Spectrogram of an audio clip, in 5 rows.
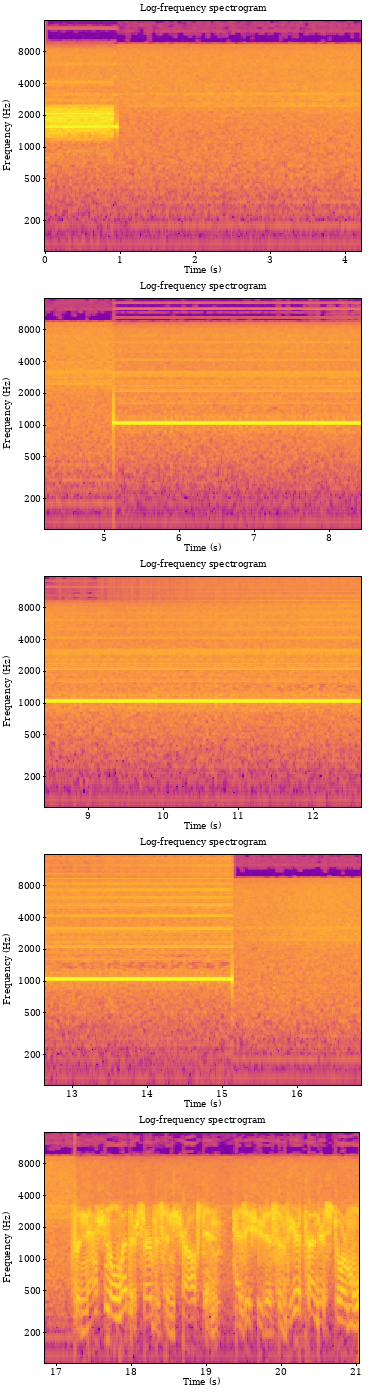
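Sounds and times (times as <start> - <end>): faint radio hiss: 15.7 - 21.0.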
